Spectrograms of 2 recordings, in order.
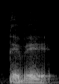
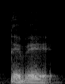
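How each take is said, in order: First: The letters are said the Latin American way. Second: The same.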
